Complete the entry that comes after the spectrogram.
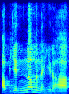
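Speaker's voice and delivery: usual speaking voice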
